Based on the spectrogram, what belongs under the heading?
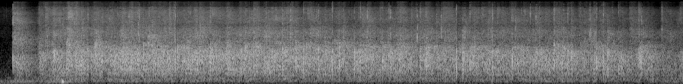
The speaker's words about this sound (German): Take us away. Und Applaus.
